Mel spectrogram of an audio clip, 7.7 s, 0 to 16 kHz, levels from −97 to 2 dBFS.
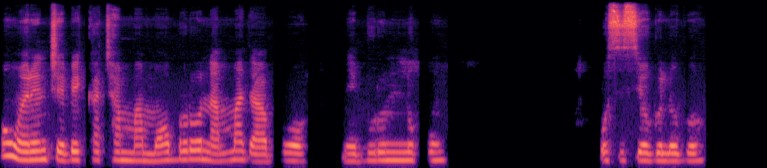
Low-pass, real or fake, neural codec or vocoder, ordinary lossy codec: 14.4 kHz; real; none; none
